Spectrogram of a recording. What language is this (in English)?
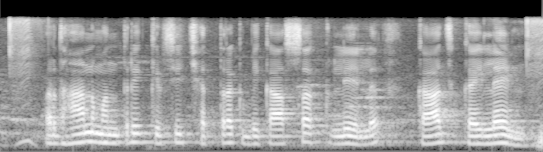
Maithili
